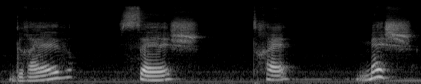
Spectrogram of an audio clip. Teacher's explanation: il s'agit d'une voyelle ouverte c'est à dire que les lèvres sont ouvertes quand on prononce cette voyelle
